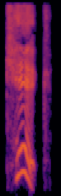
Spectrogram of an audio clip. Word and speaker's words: Kik: Mom, it's kick like kick.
